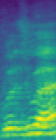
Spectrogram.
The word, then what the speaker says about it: bourgeois: We see therefore how the modern bourgeoisie, I told you two pronunciations, bourgeois and bourgeoisie, B-O-U-R-G-E-O-I-S, bourgeois, B-O-U-R-G-E-O-I-S-I-E, bourgeoisie. Say it, bourgeois. Say it, bourgeoisie.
